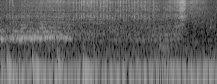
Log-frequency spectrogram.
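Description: Faint rubbing of a felt-tip marker drawn across paper, fading out after the first part, with a few faint light taps.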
